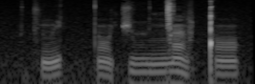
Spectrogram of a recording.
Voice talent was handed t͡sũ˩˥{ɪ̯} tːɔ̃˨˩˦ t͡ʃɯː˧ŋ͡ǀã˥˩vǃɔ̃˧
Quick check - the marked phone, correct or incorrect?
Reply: correct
